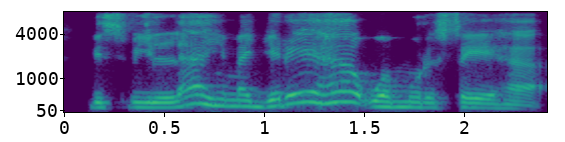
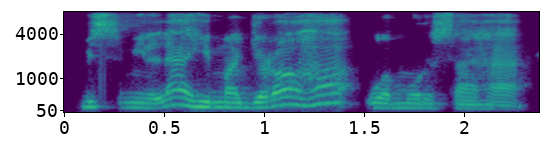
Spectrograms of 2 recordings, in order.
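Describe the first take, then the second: First: Both key words have the 'e' vowel. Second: Neither key word has the 'e' vowel. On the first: This is how another reading tradition has it. "Jika semuanya imalah dalam qiraah lain" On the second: This is how the rule would normally have it. "Seharusnya dibaca"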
